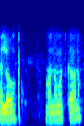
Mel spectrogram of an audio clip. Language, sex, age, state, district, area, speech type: Odia, male, 18-30, Odisha, Nuapada, urban, conversation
